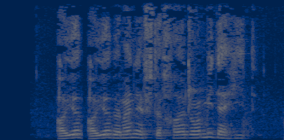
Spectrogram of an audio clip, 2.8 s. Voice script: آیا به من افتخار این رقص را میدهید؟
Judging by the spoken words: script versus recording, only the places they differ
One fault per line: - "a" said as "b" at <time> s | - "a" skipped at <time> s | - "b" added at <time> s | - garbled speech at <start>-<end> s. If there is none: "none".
- "آیا" added at 0.9 s
- "این رقص" skipped at 1.9 s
